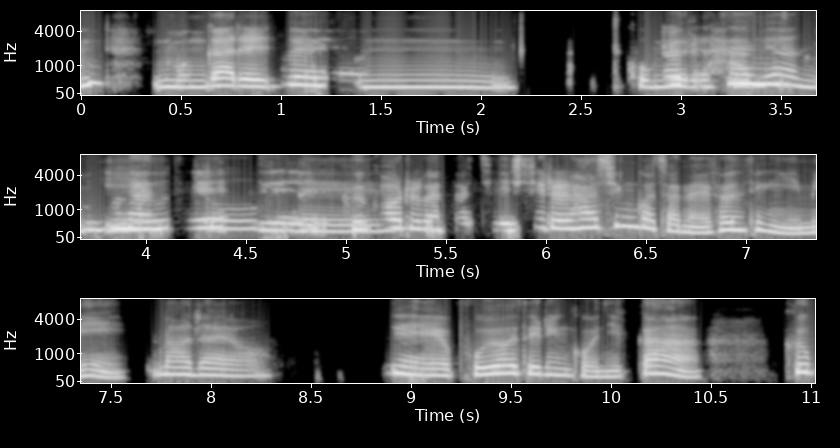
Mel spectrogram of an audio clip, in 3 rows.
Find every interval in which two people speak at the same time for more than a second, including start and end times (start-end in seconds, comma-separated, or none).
2.9-5.3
